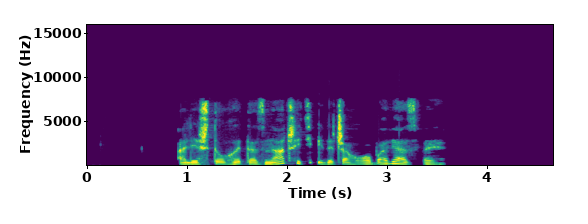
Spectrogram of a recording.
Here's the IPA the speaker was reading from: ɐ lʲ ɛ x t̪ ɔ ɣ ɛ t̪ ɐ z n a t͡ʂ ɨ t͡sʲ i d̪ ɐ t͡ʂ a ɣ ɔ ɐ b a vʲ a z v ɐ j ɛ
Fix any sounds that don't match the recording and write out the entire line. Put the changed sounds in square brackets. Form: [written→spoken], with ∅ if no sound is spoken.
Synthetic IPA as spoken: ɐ lʲ ɛ [x→ʂ] t̪ ɔ ɣ ɛ t̪ ɐ z n a t͡ʂ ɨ t͡sʲ i d̪ ɐ t͡ʂ a ɣ ɔ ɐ b a vʲ a z v ɐ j ɛ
